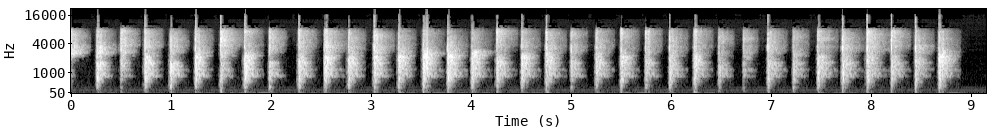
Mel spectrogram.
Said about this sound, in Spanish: ¡Aplausos, por favor!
